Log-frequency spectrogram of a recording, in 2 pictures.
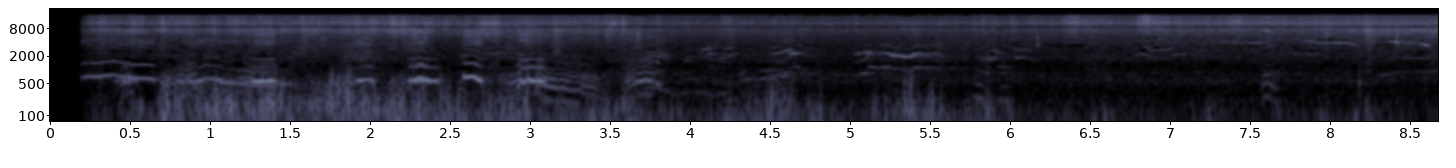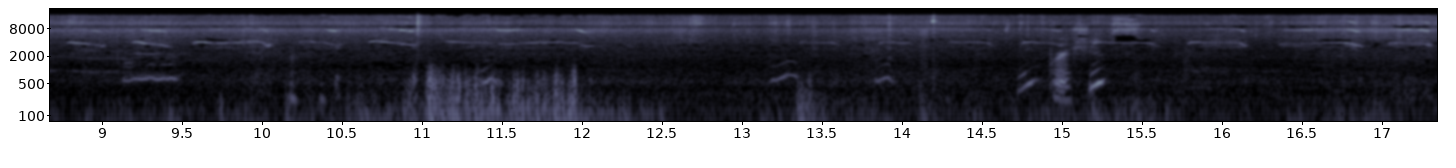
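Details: Four-week-old Coonhound mix puppies, born to a Bluetick Coonhound mother and a Black and Tan Coonhound father, exploring their new home; thin, wavering whines and yelps in quick bursts, with high chirping birds and low rumbling background noise.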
